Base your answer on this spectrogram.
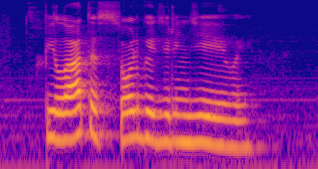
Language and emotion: Russian, neutral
